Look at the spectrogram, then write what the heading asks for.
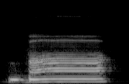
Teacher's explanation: الف سے پہلے با ہے اور با کو ہم باریک پڑھتے ہیں، اس لیے اس کے اندر سے صفت استفال یہاں پر ہے تو پڑھیں گے با، آسانی کے ساتھ پڑھیں گے، کوئی اس میں موٹا نہیں کریں گے۔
